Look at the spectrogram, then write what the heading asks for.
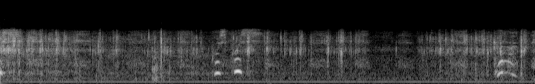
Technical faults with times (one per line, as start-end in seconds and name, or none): none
